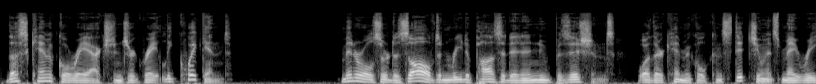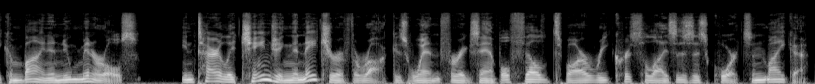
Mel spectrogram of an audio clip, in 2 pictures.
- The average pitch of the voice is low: Yes, low, 105 Hz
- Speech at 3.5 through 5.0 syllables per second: No, 5.6 syllables/s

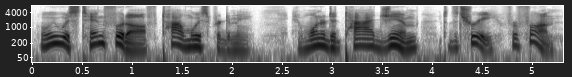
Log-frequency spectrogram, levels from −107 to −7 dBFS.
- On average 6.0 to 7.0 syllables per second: No, 5.2 syllables/s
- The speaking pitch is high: No, low, 135 Hz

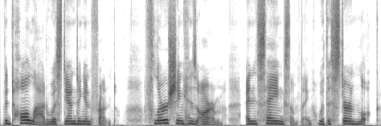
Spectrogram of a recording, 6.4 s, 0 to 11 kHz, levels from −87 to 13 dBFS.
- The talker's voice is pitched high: Yes, high, 220 Hz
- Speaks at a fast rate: No, average, 160 wpm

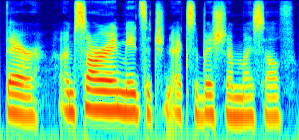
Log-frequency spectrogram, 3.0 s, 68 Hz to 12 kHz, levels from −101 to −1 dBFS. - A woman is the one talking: Yes, female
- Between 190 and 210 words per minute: Yes, average, 200 wpm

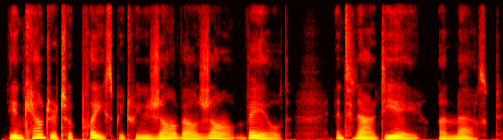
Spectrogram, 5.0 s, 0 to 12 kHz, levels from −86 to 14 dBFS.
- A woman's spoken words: Yes, female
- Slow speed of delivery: Yes, slow, 130 wpm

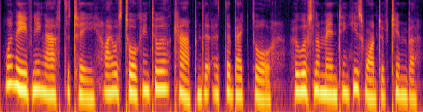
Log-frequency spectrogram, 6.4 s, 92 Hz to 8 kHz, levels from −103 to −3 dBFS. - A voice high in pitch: Yes, high, 195 Hz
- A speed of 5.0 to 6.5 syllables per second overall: Yes, 5.4 syllables/s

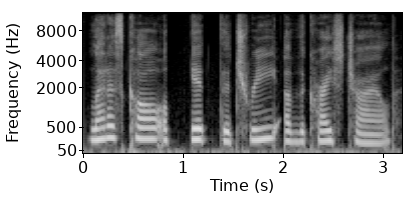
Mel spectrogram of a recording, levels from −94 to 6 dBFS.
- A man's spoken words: No, female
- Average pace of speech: Yes, average, 190 wpm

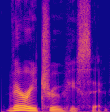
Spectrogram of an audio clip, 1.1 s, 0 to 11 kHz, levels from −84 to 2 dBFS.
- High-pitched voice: No, medium, 165 Hz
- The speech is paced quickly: Yes, fast, 215 wpm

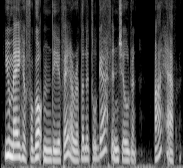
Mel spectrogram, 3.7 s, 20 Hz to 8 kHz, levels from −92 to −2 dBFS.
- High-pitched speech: Yes, high, 200 Hz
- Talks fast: Yes, fast, 210 wpm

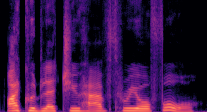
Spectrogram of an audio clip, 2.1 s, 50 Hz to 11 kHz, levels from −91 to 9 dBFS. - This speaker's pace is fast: Yes, fast, 230 wpm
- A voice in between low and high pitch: No, high, 210 Hz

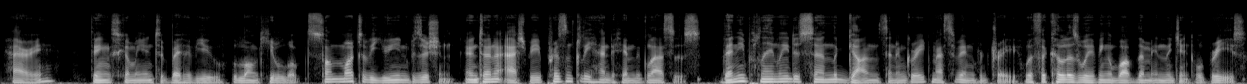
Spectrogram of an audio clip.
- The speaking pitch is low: Yes, low, 100 Hz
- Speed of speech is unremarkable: No, fast, 220 wpm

